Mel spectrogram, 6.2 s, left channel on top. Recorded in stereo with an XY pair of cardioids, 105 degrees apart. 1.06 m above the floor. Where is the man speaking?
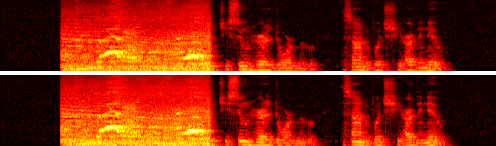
65° right, 3 m.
